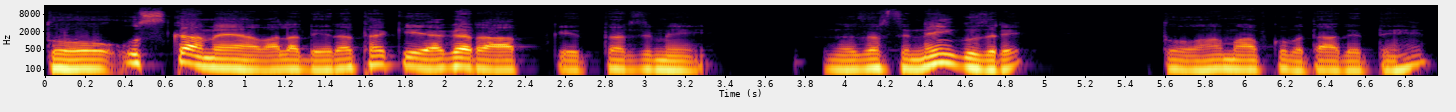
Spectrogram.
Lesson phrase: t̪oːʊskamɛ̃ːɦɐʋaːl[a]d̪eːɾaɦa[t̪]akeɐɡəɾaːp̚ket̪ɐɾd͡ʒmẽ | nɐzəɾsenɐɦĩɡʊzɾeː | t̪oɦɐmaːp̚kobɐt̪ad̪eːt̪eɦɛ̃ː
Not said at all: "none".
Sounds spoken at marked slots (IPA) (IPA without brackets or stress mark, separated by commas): a, t̪ʰ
